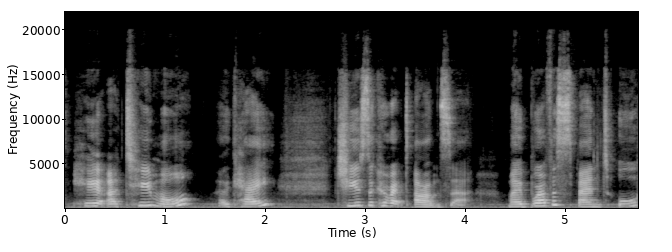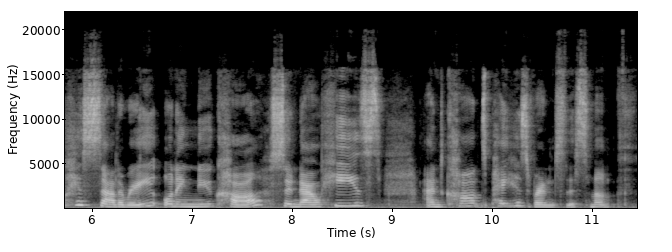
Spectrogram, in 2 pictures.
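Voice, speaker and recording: A woman teaching a live online English lesson with a slight head cold, reading exercises aloud and encouraging learners in a clear, step-by-step way. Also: sits high, a bit bright, a little hiss or hum.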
